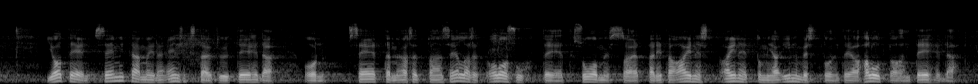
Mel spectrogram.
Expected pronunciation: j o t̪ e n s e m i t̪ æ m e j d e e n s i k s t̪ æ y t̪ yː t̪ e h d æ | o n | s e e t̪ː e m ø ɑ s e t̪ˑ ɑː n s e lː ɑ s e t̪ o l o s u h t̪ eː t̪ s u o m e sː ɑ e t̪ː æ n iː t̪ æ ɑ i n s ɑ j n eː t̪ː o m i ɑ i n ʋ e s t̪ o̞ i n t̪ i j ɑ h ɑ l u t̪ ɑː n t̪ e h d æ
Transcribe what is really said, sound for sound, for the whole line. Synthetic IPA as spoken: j o t̪ e n s e m i t̪ æ m e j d æ e n s i k s t̪ æ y t̪ yː t̪ e h d æ | o n | s e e t̪ː æ m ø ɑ s e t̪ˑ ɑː n s e lː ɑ s e t̪ o l o s u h t̪ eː t̪ s u o m e sː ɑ e t̪ː æ n iː t̪ æ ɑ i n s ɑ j n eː t̪ː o m i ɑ i n ʋ e s t̪ o̞ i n t̪ e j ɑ h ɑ l u t̪ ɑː n t̪ e h d æ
